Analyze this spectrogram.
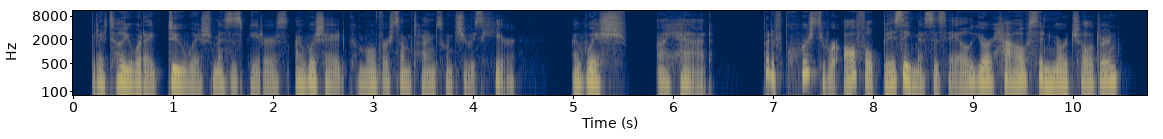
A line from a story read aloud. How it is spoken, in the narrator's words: she murmured in a different voice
